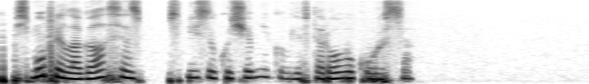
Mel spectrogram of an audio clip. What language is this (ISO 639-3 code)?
rus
